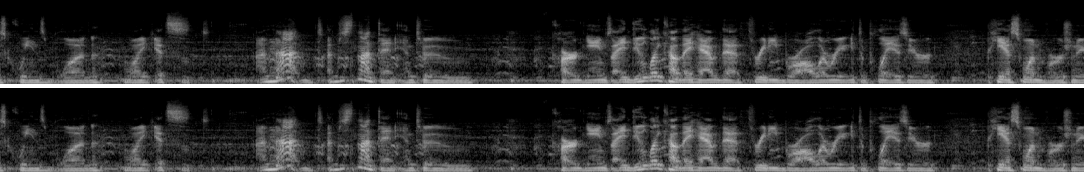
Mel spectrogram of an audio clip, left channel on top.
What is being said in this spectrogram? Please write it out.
Queen's Blood. I'm just not that into card games. I do like how they have that 3D brawler where you get to play as your PS1 version of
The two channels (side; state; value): both; identical; correlation 1.00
